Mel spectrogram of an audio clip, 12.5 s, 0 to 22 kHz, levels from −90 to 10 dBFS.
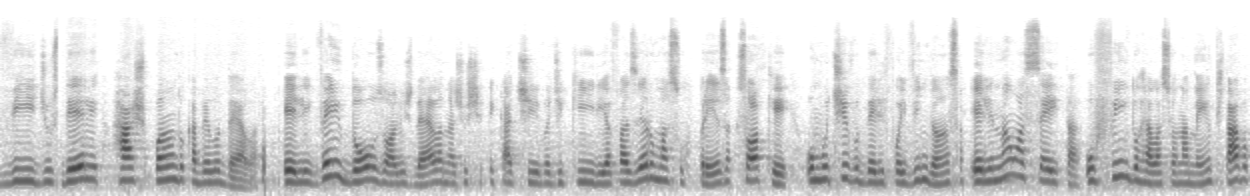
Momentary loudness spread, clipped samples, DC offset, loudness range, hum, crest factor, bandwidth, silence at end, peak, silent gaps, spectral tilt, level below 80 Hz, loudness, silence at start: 10 LU; under 0.1%; under 0.1%; 4 LU; none; 20 dB; 15.5 kHz; 0 s; -10 dBFS; none; -5.5 dB/octave; -72 dBFS; -31 LUFS; 0 s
